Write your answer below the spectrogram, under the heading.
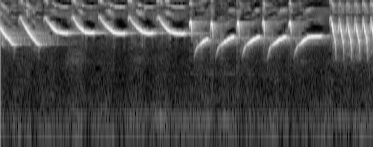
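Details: Canary song played for training to refine singing, with repeated falling whistled notes about four per second, then a run of rising swept notes, ending in a fast buzzy trill; clear and loud, nothing else audible.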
